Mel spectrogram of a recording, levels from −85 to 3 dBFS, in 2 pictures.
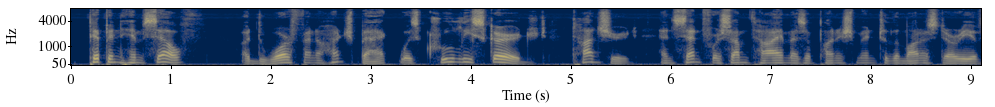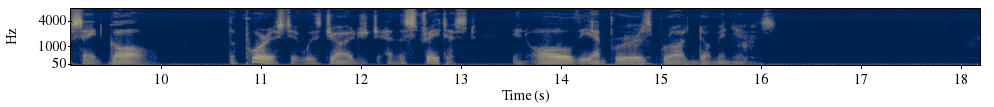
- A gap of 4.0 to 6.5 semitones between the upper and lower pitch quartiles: Yes, average, 4.8 semitones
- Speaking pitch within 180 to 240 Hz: No, low, 115 Hz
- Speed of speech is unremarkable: No, slow, 130 wpm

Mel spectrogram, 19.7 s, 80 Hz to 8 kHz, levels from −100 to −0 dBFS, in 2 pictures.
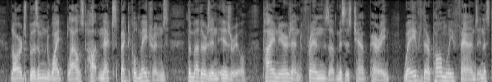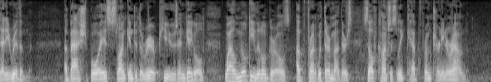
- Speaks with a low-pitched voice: Yes, low, 115 Hz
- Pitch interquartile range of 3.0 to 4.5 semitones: Yes, average, 3.9 semitones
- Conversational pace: Yes, average, 160 wpm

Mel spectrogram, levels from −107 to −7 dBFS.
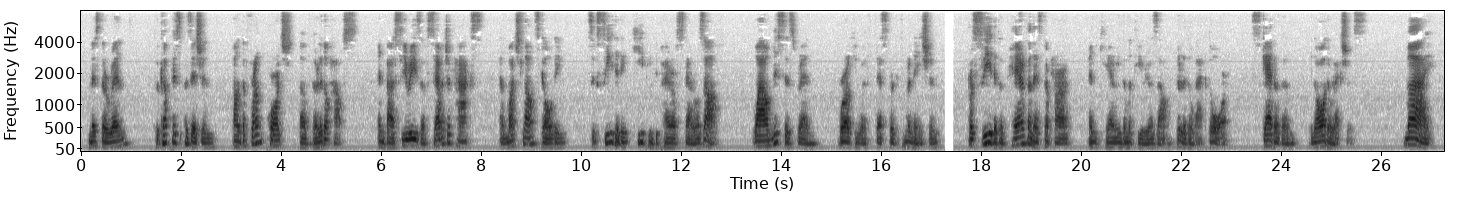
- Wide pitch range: Yes, wide, 6.3 semitones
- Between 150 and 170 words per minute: No, slow, 135 wpm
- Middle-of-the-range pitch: No, low, 100 Hz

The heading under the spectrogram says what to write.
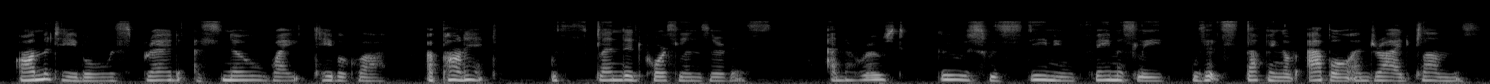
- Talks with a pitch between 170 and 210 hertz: Yes, medium, 185 Hz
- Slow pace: Yes, slow, 125 wpm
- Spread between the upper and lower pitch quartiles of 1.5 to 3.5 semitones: Yes, average, 2.9 semitones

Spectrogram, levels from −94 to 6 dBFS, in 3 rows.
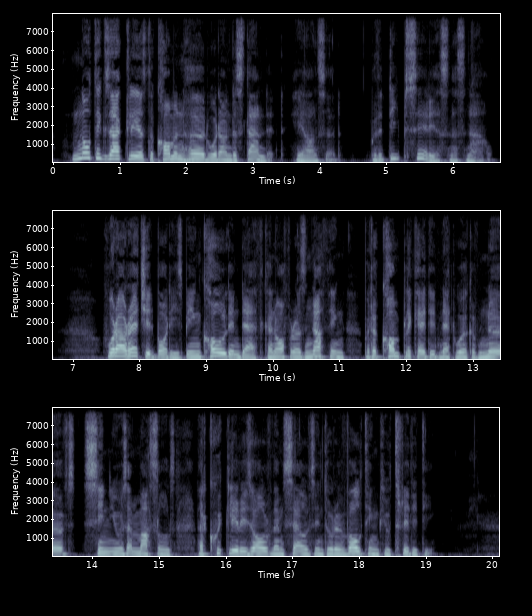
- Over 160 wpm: No, average, 140 wpm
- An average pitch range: Yes, average, 3.6 semitones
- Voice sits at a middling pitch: Yes, medium, 145 Hz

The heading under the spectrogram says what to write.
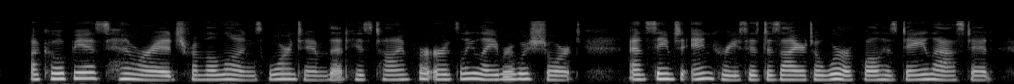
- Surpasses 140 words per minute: Yes, average, 165 wpm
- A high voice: Yes, high, 225 Hz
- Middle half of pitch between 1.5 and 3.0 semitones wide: Yes, narrow, 2.4 semitones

